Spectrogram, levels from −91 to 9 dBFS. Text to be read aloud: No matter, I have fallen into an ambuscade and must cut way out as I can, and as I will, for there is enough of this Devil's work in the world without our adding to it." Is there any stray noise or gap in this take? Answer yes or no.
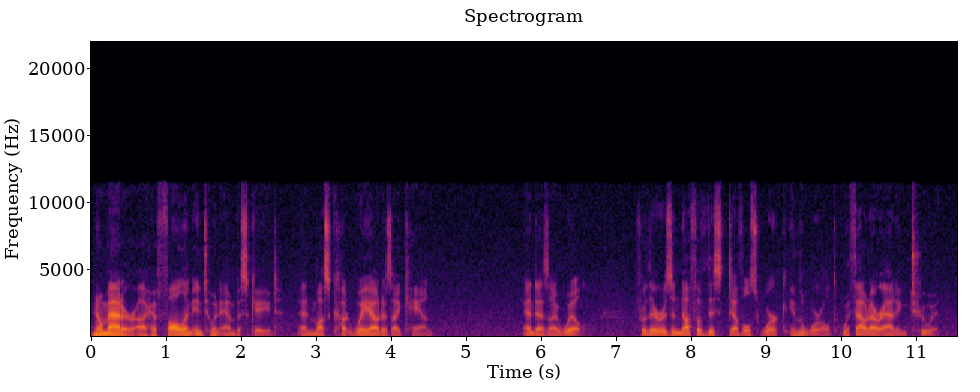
no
